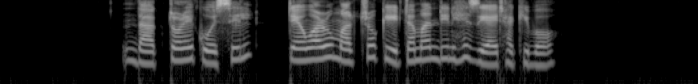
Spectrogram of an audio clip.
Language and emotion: Assamese, sad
